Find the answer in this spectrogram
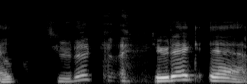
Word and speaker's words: Tudyk: I always pronounce this dude's name wrong. Alan like Alan Tudyk?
